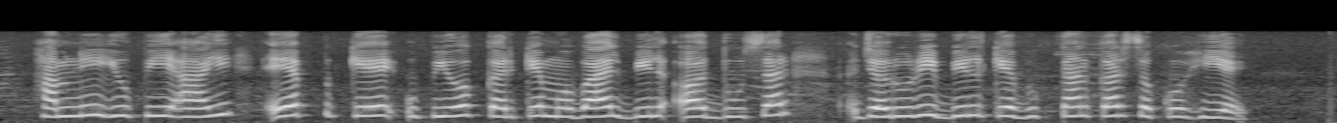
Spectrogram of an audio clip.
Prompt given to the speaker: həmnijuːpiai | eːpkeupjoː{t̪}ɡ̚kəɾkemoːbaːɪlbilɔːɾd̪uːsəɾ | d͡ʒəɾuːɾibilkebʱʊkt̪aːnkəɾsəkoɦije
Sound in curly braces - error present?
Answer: yes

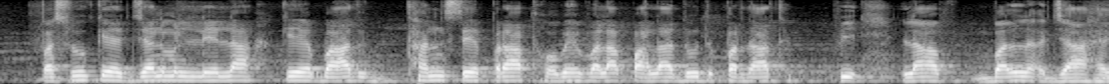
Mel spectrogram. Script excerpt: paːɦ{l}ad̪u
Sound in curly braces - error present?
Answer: no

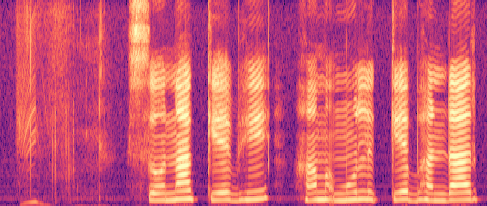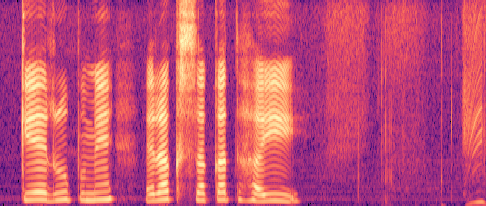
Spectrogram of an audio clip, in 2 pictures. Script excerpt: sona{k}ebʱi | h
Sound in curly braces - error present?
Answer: no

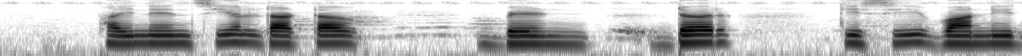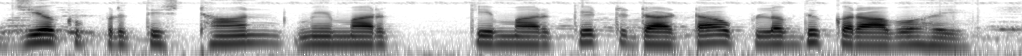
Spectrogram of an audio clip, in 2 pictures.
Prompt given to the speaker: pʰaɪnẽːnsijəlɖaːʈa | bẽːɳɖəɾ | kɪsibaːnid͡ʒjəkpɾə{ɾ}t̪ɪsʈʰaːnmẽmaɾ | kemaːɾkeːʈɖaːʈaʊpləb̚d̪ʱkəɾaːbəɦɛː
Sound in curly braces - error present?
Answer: yes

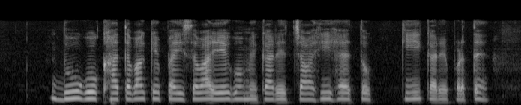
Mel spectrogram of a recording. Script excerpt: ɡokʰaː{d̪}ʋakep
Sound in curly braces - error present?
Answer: yes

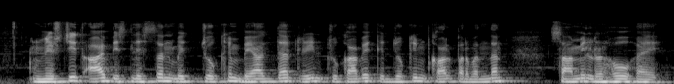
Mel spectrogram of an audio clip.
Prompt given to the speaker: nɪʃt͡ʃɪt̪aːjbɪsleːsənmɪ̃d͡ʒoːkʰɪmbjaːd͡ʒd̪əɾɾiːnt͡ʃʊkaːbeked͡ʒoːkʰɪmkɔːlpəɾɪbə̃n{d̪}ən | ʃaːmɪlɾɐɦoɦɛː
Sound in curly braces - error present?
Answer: no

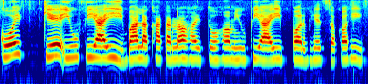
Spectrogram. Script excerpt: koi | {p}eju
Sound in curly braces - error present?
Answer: yes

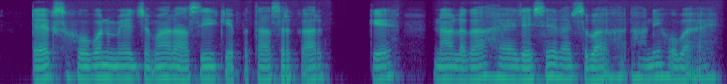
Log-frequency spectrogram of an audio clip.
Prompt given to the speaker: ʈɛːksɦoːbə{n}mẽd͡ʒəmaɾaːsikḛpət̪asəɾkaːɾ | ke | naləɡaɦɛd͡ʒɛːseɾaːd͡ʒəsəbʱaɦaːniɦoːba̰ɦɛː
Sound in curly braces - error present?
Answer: no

